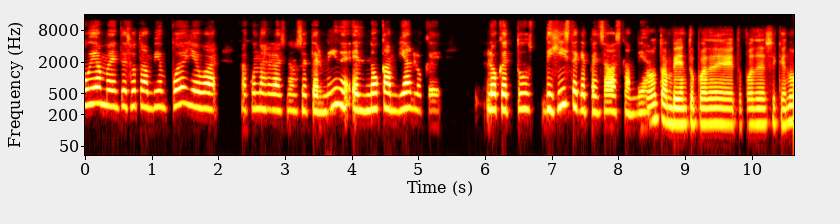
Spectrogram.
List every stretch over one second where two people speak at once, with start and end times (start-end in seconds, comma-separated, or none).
none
